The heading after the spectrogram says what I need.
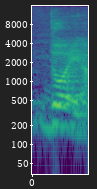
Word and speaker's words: daya: terms of transiteration and then we can choose to pronounce it Bengali style you know like that um so yeah so so doya I'll go for Bengali today pronunciation so doa means mercy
